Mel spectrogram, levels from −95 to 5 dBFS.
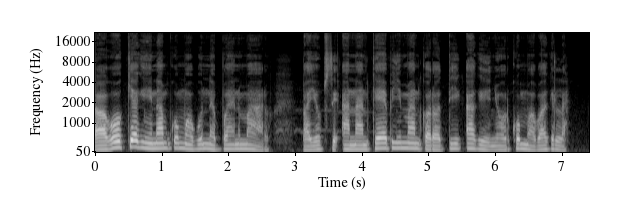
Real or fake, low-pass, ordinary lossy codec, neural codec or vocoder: real; none; none; none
